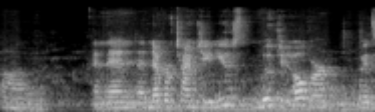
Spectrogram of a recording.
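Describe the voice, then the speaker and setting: A woman speaks at a fairly quick pace. There is audible room echo and noticeable background noise. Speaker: chemistry instructor. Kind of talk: lecture. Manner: fast.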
